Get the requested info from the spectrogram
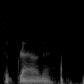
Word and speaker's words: De Bruyne: That's a mispronunciation, by the way, from English commentators. It's De Bruyne.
